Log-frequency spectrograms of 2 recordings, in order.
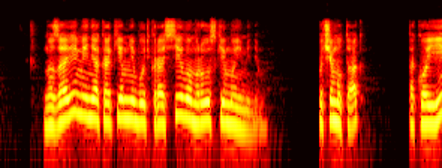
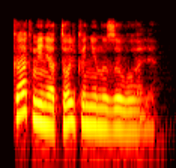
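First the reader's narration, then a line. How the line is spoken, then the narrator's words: Tired reply. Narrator (Russian): устало ответил голос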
